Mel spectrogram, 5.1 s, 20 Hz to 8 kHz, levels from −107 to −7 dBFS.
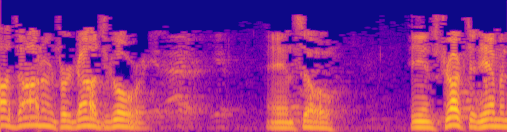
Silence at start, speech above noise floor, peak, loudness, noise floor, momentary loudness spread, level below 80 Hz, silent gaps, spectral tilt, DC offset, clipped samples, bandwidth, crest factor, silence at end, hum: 0 s; 34 dB; -6 dBFS; -26 LUFS; -59 dBFS; 20 LU; -60 dBFS; none; -11 dB/octave; under 0.1%; under 0.1%; 5.8 kHz; 20 dB; 0 s; none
